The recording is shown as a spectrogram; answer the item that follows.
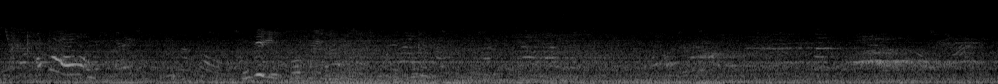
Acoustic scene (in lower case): residential area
